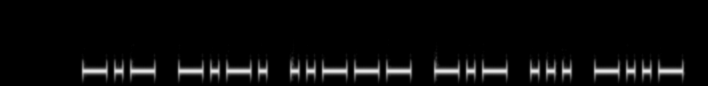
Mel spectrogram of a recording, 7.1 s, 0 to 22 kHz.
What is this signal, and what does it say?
Morse code, heard as a keyed tone, about 15 wpm, 700 Hz. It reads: KC2KSX
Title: USA Call Signs - 6 Characters - 8x Character Spacing - 15wpm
